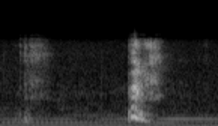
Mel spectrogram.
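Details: Shih Tzu at play with a pink dog pillow, letting out a soft yip followed by one louder, sharp bark, with a faint low hum behind.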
